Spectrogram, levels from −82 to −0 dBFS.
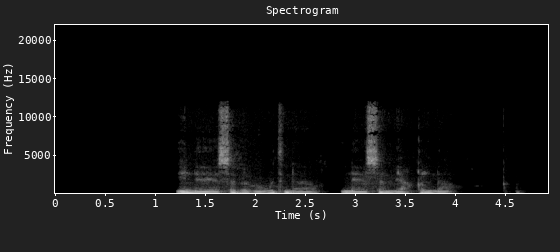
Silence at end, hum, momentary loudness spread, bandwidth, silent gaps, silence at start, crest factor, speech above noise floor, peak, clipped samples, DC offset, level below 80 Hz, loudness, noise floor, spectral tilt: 0.3 s; none; 13 LU; 12 kHz; none; 1.2 s; 18 dB; over 55 dB; -20 dBFS; under 0.1%; under 0.1%; -72 dBFS; -35 LUFS; under -90 dBFS; -4.5 dB/octave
